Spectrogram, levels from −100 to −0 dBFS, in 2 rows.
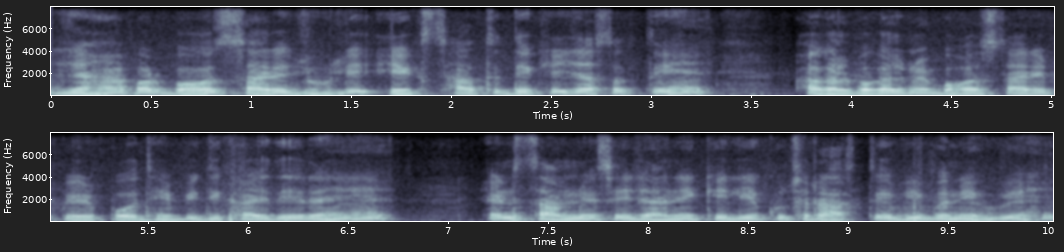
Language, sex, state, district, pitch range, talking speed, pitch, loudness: Hindi, male, Chhattisgarh, Bastar, 180-195 Hz, 210 wpm, 185 Hz, -17 LUFS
